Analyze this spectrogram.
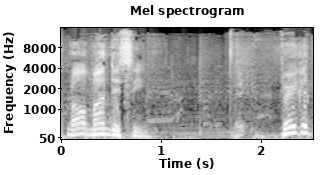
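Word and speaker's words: Mondesí: How did you pronounce his last name? – Mondesi.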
